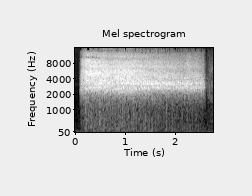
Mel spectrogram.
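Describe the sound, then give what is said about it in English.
A voice imitates rushing water, heard on opening a back door, with water flowing over a baptistry: one long, steady, high hissing breath lasting about two and a half seconds, loud and even throughout, with no talking. “I ran up the stairs, came over here, turned off the knob, and I'm seeing the water flow over the baptistry.”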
